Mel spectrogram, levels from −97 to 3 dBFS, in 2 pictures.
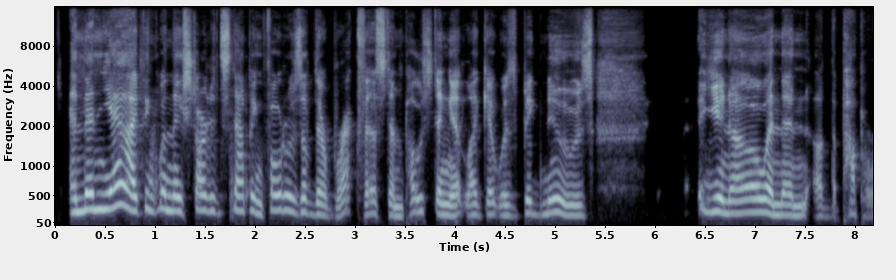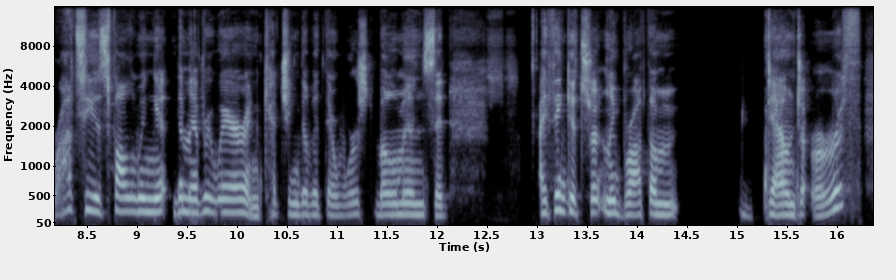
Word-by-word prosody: and 225 +3 +2
then, 270 0 +5
yeah, 320 +4 +5
I 250 - +9
think 245 0 -6
when 270 -3 0
they 235 -1 +2
started 240 -4 +2
snapping 245 -4 +2
photos 255 -2 -2
of 225 -4 -3
their 185 -2 -1
breakfast 180 +5 0
and 155 -2 -4
posting 210 -4 -1
it 165 - +3
like 175 +2 -3
it 190 0 -3
was 170 -1 -6
big 185 0 -6
news. 185 -5 -1 1.1
You 230 -2 +4
know? 215 +2 +1
And 180 -4 +3
then, 170 -1 -3
uh, - - -8
the - - -15
paparazzi 260 +5 0
is 230 - +7
following 230 -2 -1
it 230 - 0
them 230 0 -3
everywhere 220 -1 -2
and 155 -6 -4
catching 190 -2 0
them 185 -1 -8
at 175 -4 -9
their 180 -3 -8
worst 185 +3 -4
moments 180 0 +2
and 165 -1 -3 1.0
I 205 - +1
think 250 +1 0
it 230 -5 +1
certainly 215 -1 +2
brought 180 +1 -4
them 185 -3 -2 0.9
down 180 -2 +2
to - - 0
earth. 225 - -2
205 Hz, 185 wpm, -26 LUFS, 180-230 Hz, 1.1 s, I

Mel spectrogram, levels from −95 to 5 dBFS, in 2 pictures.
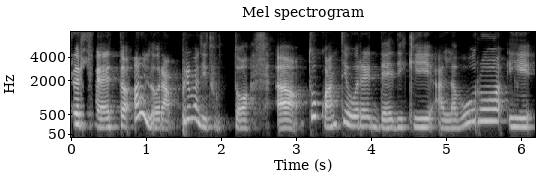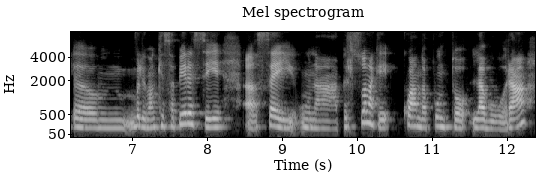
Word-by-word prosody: perfetto. 225 -8 +4 0.2
Allora, - - +2
prima 385 0 +1
di 205 -6 0
tutto, 190 -3 -4 0.4
uhm, 180 +11 +6
tu 445 0 +2
quante 270 - +1
ore 220 -3 0
dedichi 195 +1 -1
al 175 -1 -3
lavoro, 325 - 0
e, 200 0 0
uhm, 180 -2 -4
volevo 205 -4 -3
anche 190 +4 -5
sapere 260 +7 +1
se, 195 -8 -2 0.3
uhm, - - +3
sei 200 -6 +1
una 170 -3 -6
persona 210 - -2
che 180 -2 -6
quando, 215 -5 +1
appunto, 195 -2 -4
lavora, 180 -1 +3
195 Hz, 125 wpm, -25 LUFS, 180-225 Hz, 0.4 s, uhm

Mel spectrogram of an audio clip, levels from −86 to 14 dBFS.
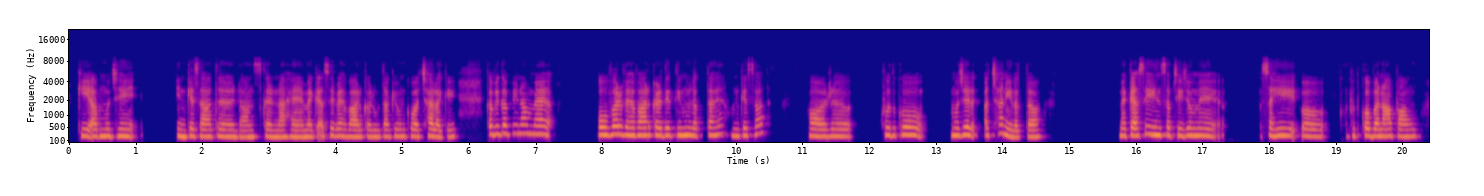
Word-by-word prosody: कि 220 -2 0
अब 210 - 0
मुझे 215 0 +1 0.8
इनके 210 +1 +2
साथ 205 0 -1 0.3
डांस 195 +1 -3
करना 195 -1 +1
है। 195 -1 0
मैं 195 0 +2
कैसे 225 - -2
व्यवहार 205 -2 +1
करूँ 195 0 -1
ताकि 205 +1 -3
उनको 210 +1 -3
अच्छा 205 +2 +2
लगे, 195 0 -1 0.5
कभी-कभी 275 +2 0
ना 290 0 -2
मैं 270 -2 +1 0.8
ओवर 260 +2 +5
व्यवहार 235 0 +4
कर 240 -1 +4
देती 235 +1 -1
हूँ 240 +1 +5
लगता 225 +2 -2
है 250 +3 -2
उनके 225 +1 -2
साथ 265 +6 -6 0.7
और 210 -1 +2 0.8
खुद 240 -2 0
को 255 - +4 0.7
मुझे 235 +2 +4 0.2
अच्छा 240 +6 -2
नहीं 230 -6 +2
लगता। 190 +1 0 1.3
मैं 225 - +2
कैसे 230 +4 +3
इन 245 -1 +6
सब 240 0 -1
चीज़ों 230 0 -1
में 225 -2 0 0.6
सही 230 -1 +1
अ, 205 -2 -3 0.3
खुद 220 -1 -6
को 225 0 +2
बना 215 0 +4
पाऊँ 205 0 -1
220 Hz, 140 wpm, -23 LUFS, 205-235 Hz, 1.3 s, इन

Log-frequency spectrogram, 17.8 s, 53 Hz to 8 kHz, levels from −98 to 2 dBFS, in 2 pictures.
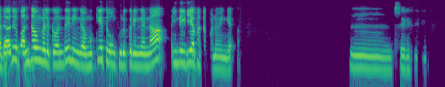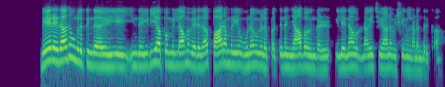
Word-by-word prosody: அதாவது 190 +6 +5 0.2
வந்தவங்களுக்கு 230 0 +4
வந்து 200 +5 -2
நீங்க 200 -4 0
முக்கியத்துவம் 205 0 -2
குடுக்குறீங்கன்னா, 185 -1 +1 0.4
இந்த 215 +1 -2
இடியாபத்த 215 -1 +3
பண்ணுவீங்க. 150 -2 -6 2.4
ம். 155 -3 -7
ம். - - -17
சரி, 155 -2 -9
சரி. 280 -2 -22 1.2
வேற 235 +5 +6
ஏதாவது 250 +5 +7
உங்களுக்கு 225 -6 -1
இந்த 190 -1 +1 0.3
இ 180 +1 -3 0.3
இந்த 185 0 -4
இடியாப்பம் 210 -1 0
இல்லாம 190 +3 0
வேற 180 -1 -1
ஏதாவது 190 +4 -2
பாரம்பரிய 200 +1 +3 0.2
உணவுகள 190 -2 -3
பத்தின 175 +2 -6
ஞாபகங்கள், 165 -2 -2 0.3
இல்லன்னா 165 +2 -2
ஒரு 150 -3 -11
நகைச்சுவையான 165 0 -5
விஷயங்கள் 155 -3 -9
நடந்திருக்கா? 135 -2 -10
185 Hz, 110 wpm, -20 LUFS, 165-210 Hz, 2.4 s, ஏதாவது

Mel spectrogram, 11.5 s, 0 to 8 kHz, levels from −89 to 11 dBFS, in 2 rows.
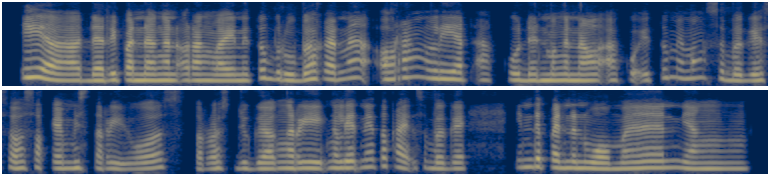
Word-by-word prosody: Iya, 240 -10 +5
dari 215 +2 +3
pandangan 220 -1 +4
orang 215 -1 +2
lain 210 0 +3
itu 295 +8 -3
berubah 250 0 +1
karena 275 +5 +2
orang 315 +6 -1
ngelihat 265 -3 +2
aku, 230 0 -5
dan 215 0 -1
mengenal 215 0 +2
aku 225 - -6
itu 310 +9 -9
memang 295 0 -6
sebagai 215 -7 -3
sosok 225 +1 -4
yang 215 - 0
misterius, 210 +2 -5
terus 205 +2 -5
juga 205 -1 -1
ngeri 220 0 +2
ngelihatnya 235 +3 0
itu 295 - -3
kayak 235 -4 -1
sebagai 210 -2 -4 0.4
independent 250 -4 +1
woman, 220 +4 0
yang 210 0 -4
220 Hz, 155 wpm, -23 LUFS, 210-245 Hz, 0.4 s, Iya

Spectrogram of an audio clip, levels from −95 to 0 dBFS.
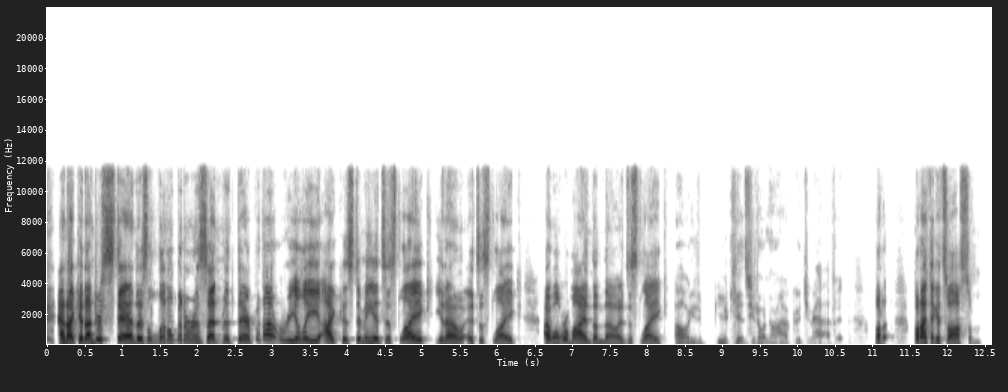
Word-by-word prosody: and 245 -3 +7
I 205 - +8
can 225 +1 +5
understand 230 - +5
there's 220 -3 +4
a 205 - -5
little 265 +10 -5
bit 320 - -4
of 310 - -4
resentment 215 -6 0
there, 205 -1 +2
but 205 - -15
not 340 -5 +2
really. 155 -1 +1
I 200 +1 +2
'cause 195 0 -6
to 215 - -3
me, 240 0 -2
it's 225 -1 -1
just 205 -1 -10
like, 185 -1 +1
you 170 - -7
know, 150 -1 0
it's 150 0 -8
just 155 0 -13
like 135 -2 -5 0.3
I - - +4
will 275 -1 -2
remind 165 -5 0
them 125 -4 -6
though. 110 0 -6
It's 120 +2 -11
just 135 -2 -11
like, 115 -2 -6
"Oh, - - -15
you - - -27 0.3
you - - -22
kids, - - -20
you - - -30
don't - - -25
know - - -29
how - - -25
good - - -29
you - - -43
have - - -26
it." 480 - -33 0.4
But - - -2 0.4
but 240 - +3
I 275 - +8
think 225 - -4
it's 205 - -9
awesome. 130 -1 -3
200 Hz, 250 wpm, -20 LUFS, 150-230 Hz, 0.4 s, I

